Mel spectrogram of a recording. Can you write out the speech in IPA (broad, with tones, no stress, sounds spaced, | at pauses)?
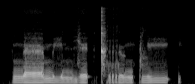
n ɛː˦˥ m i˨˩ n j e˥˩ ʔ kʰ r ɯ˧ ŋ p l i˥˩ ʔ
